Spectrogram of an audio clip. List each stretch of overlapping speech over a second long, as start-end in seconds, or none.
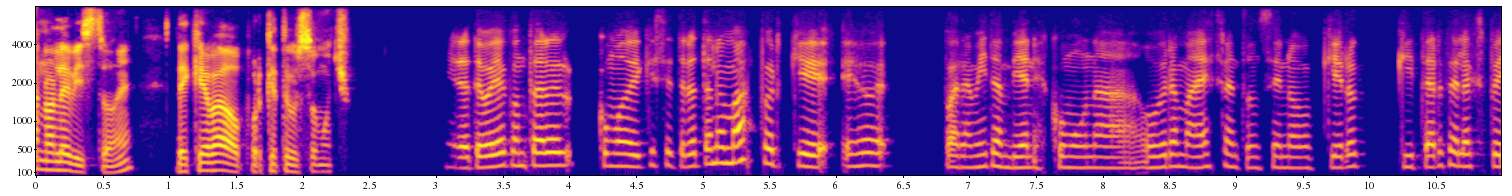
none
